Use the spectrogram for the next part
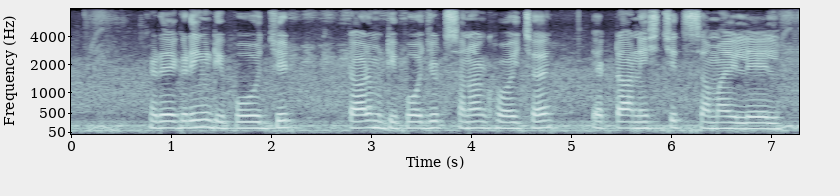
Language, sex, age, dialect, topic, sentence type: Maithili, male, 18-24, Bajjika, banking, statement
